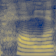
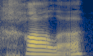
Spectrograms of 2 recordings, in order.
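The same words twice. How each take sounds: First: It starts with a soft plain h sound. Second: It starts with a throaty, rasping h sound. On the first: The speaker calls it wrong. "it's not challah" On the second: The speaker calls it right. "it's challah"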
